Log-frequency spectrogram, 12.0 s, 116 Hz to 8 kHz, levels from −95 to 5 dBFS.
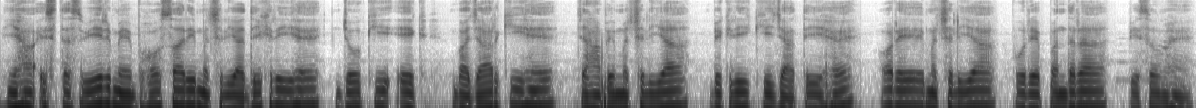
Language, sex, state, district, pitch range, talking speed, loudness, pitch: Hindi, male, Bihar, Darbhanga, 100-115 Hz, 155 wpm, -15 LUFS, 110 Hz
